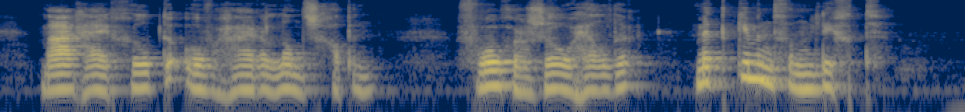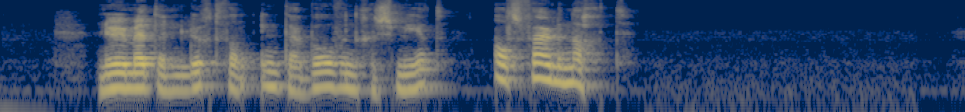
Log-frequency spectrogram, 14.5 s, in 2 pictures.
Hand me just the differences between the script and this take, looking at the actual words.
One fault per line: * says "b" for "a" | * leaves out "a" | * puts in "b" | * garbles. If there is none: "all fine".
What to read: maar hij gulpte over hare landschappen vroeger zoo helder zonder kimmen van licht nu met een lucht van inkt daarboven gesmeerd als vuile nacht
* says "met" for "zonder"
